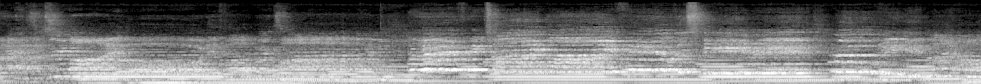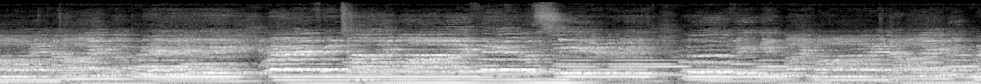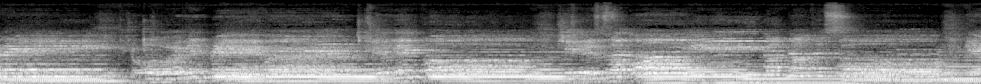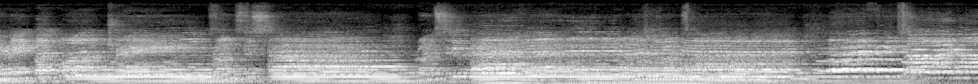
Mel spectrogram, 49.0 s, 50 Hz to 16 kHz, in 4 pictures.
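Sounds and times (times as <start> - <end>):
choir singing a hymn: 0.0 - 49.0
sustained low chords: 0.7 - 49.0.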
